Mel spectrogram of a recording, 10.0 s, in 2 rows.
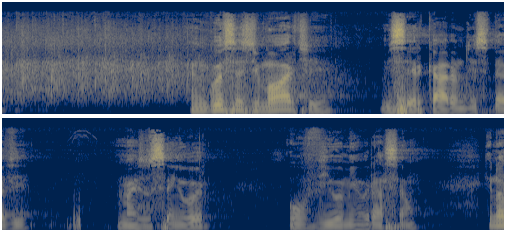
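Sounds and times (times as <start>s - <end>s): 
audience applause: 0.0s - 2.5s
speech: 1.9s - 7.2s, 7.9s - 9.2s.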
